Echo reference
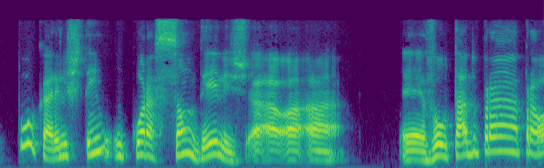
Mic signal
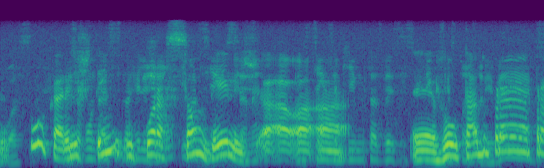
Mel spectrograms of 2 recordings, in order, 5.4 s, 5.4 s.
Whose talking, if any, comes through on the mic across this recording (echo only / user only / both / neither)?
both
